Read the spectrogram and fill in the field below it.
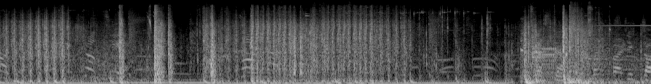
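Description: Rapid bursts of automatic gunfire from a Call of Duty Warzone match, loud and close, with sharp individual shots and clattering volleys spread over several seconds, sometimes pausing between bursts.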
